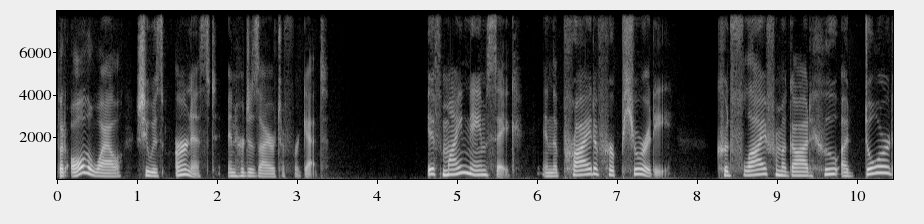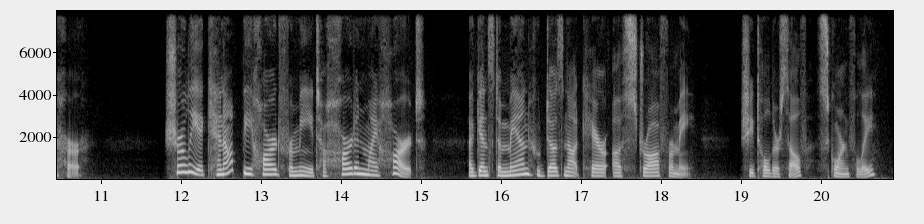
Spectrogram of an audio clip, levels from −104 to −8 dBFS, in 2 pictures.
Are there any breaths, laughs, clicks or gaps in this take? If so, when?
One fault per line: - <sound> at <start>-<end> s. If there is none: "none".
none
